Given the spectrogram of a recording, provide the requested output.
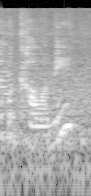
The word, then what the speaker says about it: Mokelumne: From, I'm going to butcher the pronunciation, Mokelumne. – That's the McCullamy.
